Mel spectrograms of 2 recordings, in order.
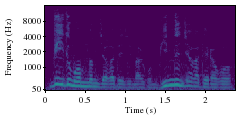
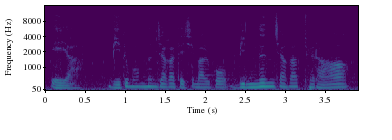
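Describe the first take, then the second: First: It is shouted in an angry tone. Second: It is said softly in a gentle tone.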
